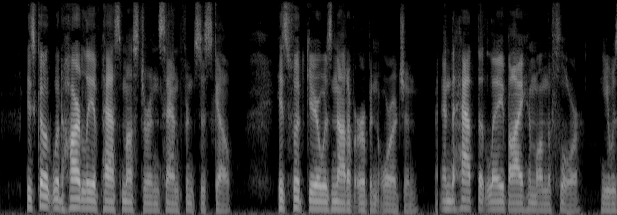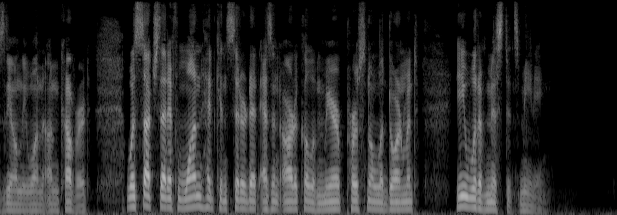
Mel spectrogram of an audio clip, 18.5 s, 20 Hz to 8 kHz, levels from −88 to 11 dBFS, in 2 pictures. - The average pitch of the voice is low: Yes, low, 105 Hz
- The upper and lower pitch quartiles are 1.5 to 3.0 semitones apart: No, average, 4.1 semitones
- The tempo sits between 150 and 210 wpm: Yes, average, 175 wpm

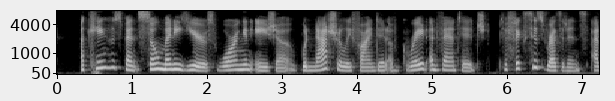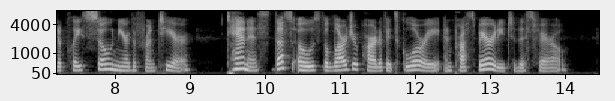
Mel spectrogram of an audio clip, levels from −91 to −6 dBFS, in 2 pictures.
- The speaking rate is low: No, average, 185 wpm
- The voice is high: Yes, high, 195 Hz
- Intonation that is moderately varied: Yes, average, 4.7 semitones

